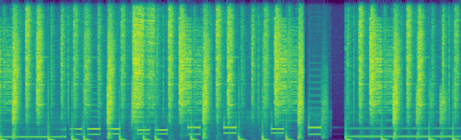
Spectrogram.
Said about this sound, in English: People calling me, asking me for money, man. The only thing I'ma give you motherfuckers is the dial tone.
